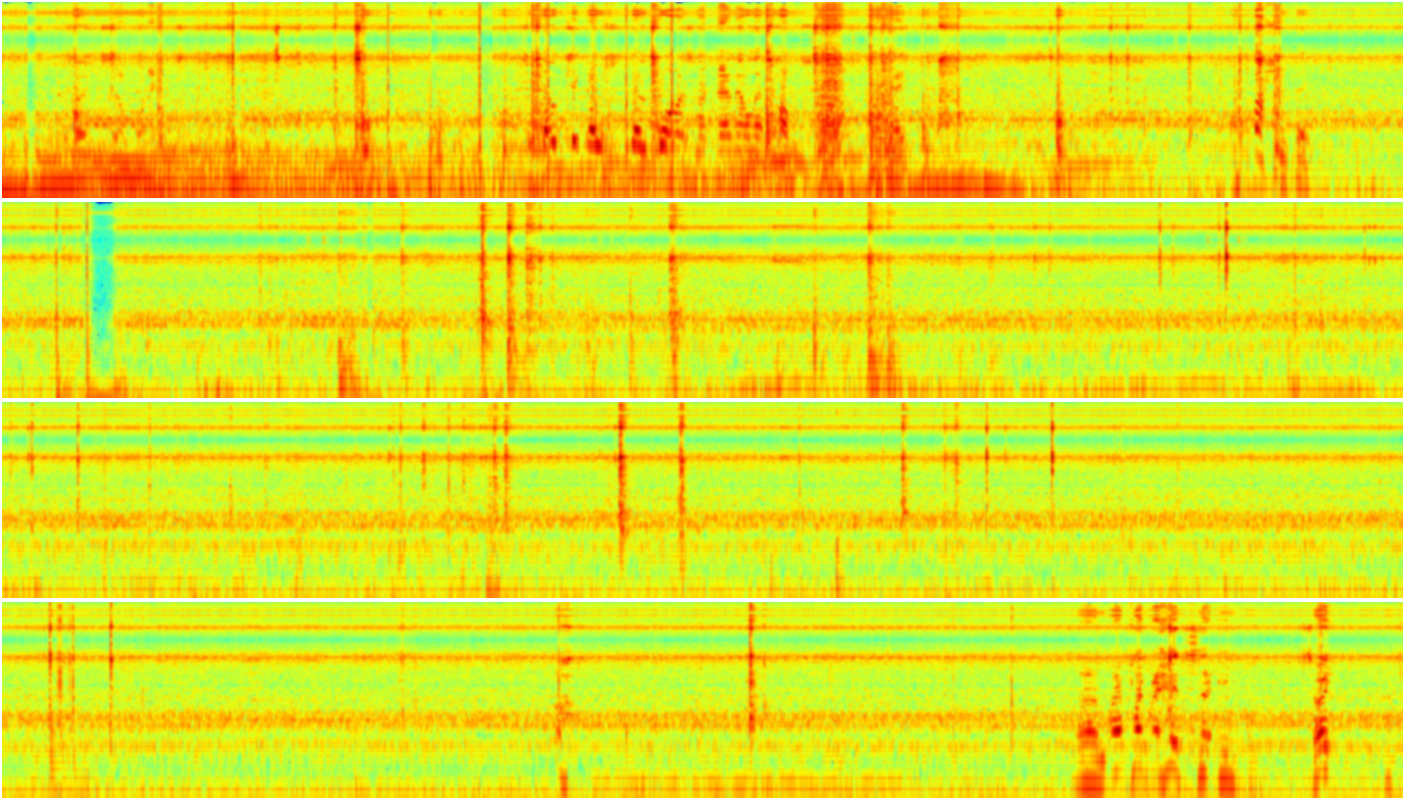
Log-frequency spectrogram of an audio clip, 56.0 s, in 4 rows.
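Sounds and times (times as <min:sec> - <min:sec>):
car engine idling: 0:00.0 - 0:56.0
sharp clicks and knocks: 0:00.2 - 0:09.8.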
